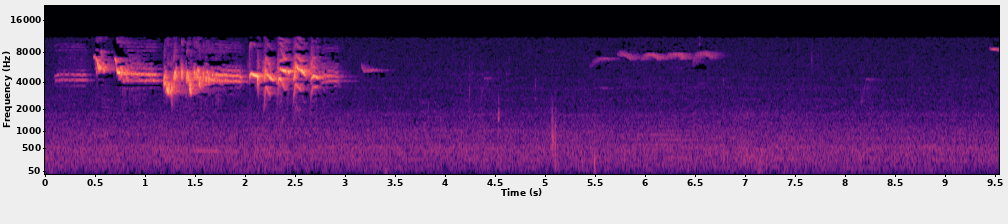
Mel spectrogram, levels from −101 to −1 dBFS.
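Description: Nothing stood out as a technical fault on listening to this recording of everyday sounds.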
